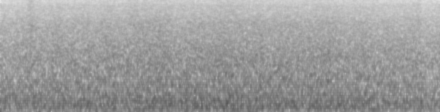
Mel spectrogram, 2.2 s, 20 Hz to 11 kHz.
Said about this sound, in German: 373 Kubikmeter Wasser, wo pro Sekunde über eine Felsformation abdonnert.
